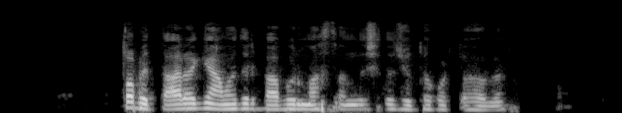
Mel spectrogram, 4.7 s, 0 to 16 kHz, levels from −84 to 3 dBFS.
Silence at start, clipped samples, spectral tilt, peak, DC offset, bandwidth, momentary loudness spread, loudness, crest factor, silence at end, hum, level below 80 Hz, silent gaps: 0.95 s; under 0.1%; -8.5 dB/octave; -2 dBFS; under 0.1%; 7.4 kHz; 11 LU; -20 LUFS; 20 dB; 0.85 s; none; -52 dBFS; 3.40-3.45 s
